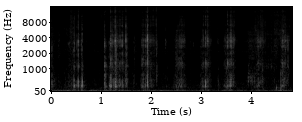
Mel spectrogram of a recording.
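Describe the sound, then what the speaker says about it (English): Someone chewing a crunchy mushroom snack close to the mic, a quiet but steady series of crisp bites and crunches at a regular pace, with no talking. "I should sample the crunch from this mushroom snack"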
